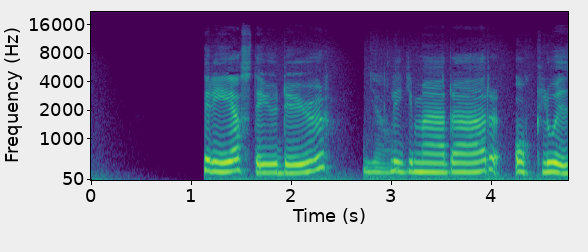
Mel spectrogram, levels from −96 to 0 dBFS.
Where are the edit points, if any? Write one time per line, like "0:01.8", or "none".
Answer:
none

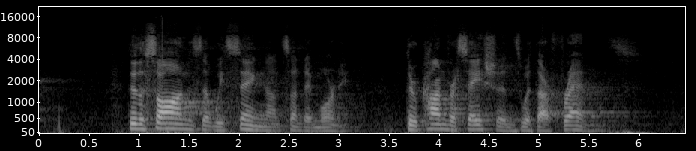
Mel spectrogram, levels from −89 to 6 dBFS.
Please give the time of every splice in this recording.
0:03.3

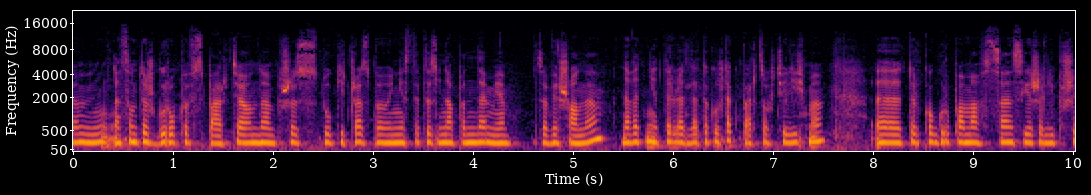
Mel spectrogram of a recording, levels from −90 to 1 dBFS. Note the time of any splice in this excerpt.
0:03.6
0:05.4
0:06.5

